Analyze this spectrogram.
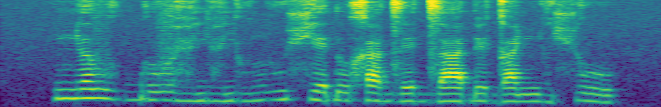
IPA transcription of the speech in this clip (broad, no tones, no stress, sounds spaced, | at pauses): ɲ ə v ṳ ɡ͡b u v æ̤ j æ̤ j ṳ ʎ ṳ ç e ɗ u x a d͡z e d͡z a ɗ e ɡ a ɲ ə̤ ç u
